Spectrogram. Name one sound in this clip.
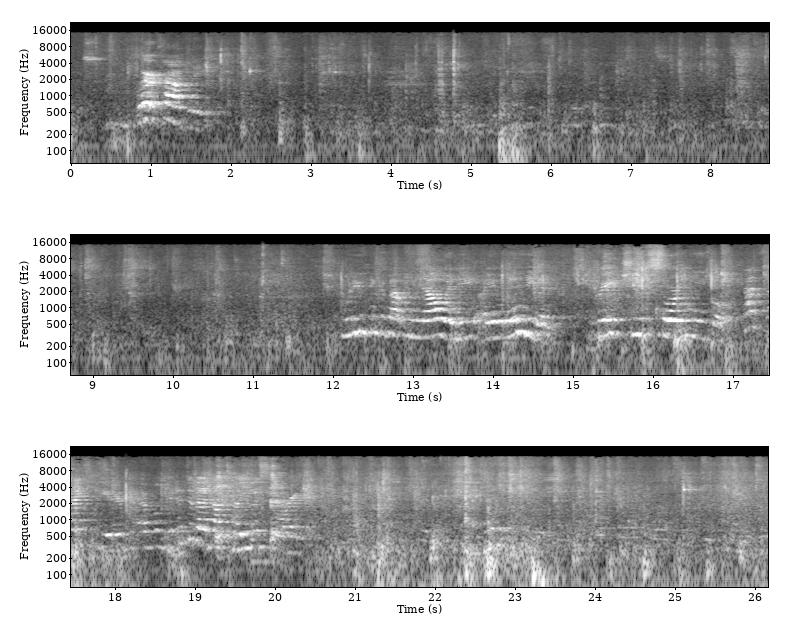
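Children speak and call out their lines in a large echoing hall.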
